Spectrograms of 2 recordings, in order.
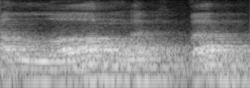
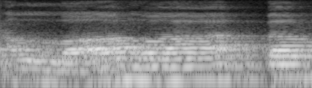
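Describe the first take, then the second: First: The first vowel of Akbar is kept short. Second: The first vowel of Akbar is drawn out long. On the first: It states that God is the greatest. The speaker calls it right. "yang benar kan Allahu Akbar" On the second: It asks whether God is the greatest. The speaker calls it wrong. "memanjangkan Allahu Akbar. Itu salah"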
